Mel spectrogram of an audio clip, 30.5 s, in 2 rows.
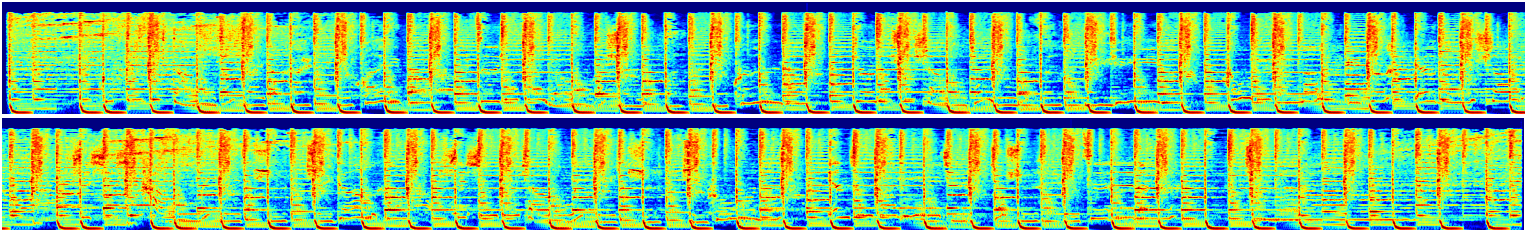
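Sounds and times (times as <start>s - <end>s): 
Chinese music remix: 0.0s - 30.4s.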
